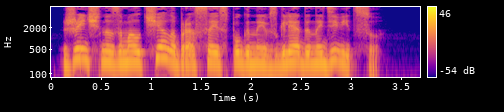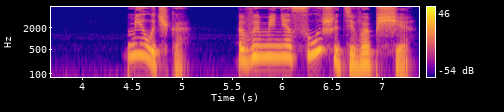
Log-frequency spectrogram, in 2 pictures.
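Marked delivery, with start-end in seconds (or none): 4.5-7.3 high, patronising countess; condescending countess. A narrator's reading. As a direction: talk down to her from on high. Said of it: "Не унималась эта тупица".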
